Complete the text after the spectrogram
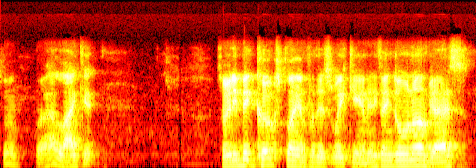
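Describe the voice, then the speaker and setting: A man hosts a live stream, chatting loosely with viewers, chuckling often and coughing from allergies. His voice is medium-pitched at a normal speed, and the sound is lo-fi.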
